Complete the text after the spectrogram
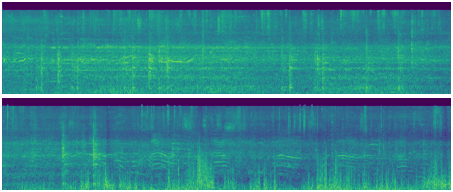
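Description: Wheels squeal on the rails.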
